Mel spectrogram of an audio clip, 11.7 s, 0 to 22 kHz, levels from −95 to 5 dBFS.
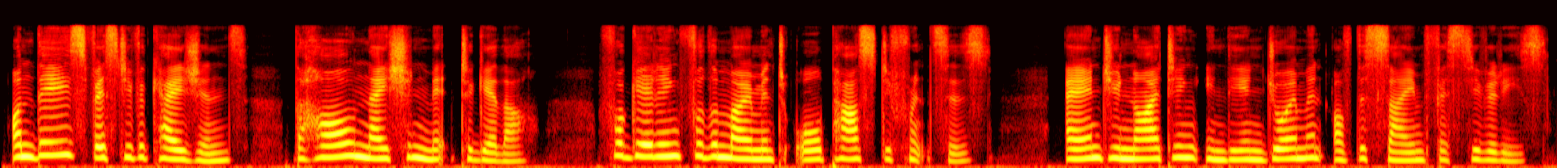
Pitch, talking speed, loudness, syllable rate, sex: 230 Hz, 130 wpm, -17 LUFS, 4.7 syllables/s, female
